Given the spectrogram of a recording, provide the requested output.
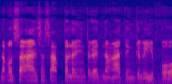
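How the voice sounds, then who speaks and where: An unremarkable speaking voice from a man, fairly high in pitch, with fairly even intonation. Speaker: vlogger. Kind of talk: tutorial. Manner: casual.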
